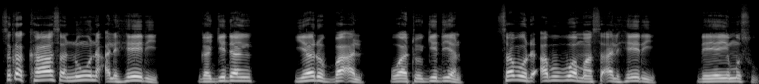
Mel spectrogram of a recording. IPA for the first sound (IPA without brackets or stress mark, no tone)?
s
